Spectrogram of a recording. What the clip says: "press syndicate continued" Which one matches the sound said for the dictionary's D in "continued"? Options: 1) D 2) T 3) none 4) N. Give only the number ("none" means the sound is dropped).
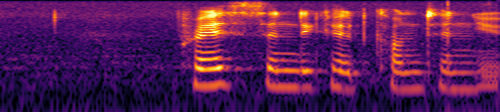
3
